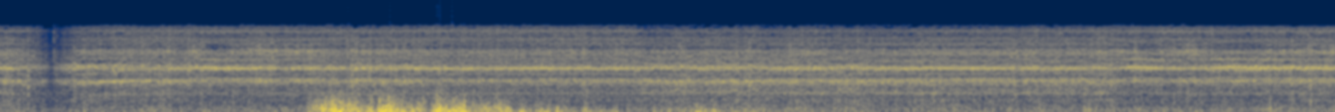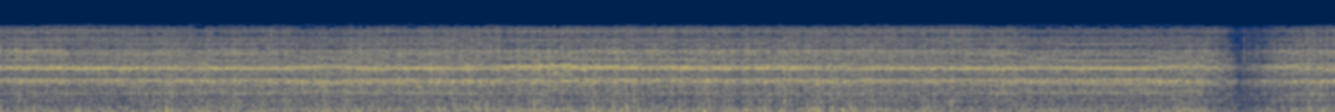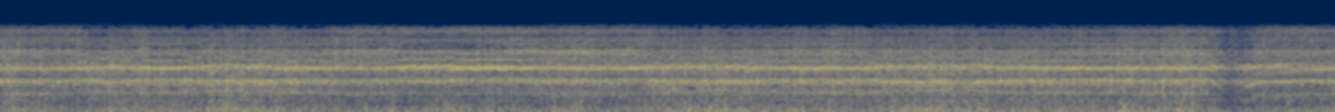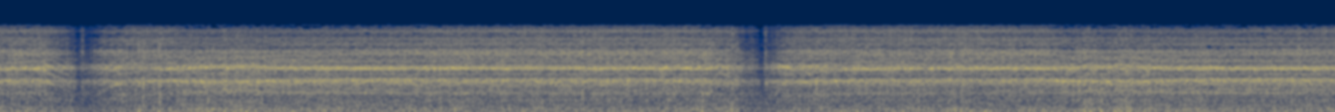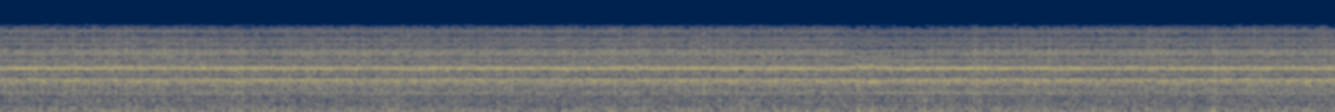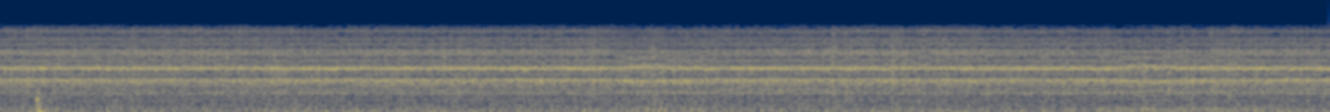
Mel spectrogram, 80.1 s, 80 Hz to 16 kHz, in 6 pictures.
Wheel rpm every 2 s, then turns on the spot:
110, 160, 160, 160, 160, 160, 160, 160, 160, 170, 160, 160, 130, 130, 160, 160, 160, 160, 160, 140, 100, 160, 160, 110, 150, 160, 160, 160, 160, 160, 160, 160, 160, 160, 160, 160, 160, 160, 160, 160.
none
